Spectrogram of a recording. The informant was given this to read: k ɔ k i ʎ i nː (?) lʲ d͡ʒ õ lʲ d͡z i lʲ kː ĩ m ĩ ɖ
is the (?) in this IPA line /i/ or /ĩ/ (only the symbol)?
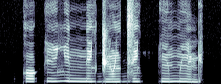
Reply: i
